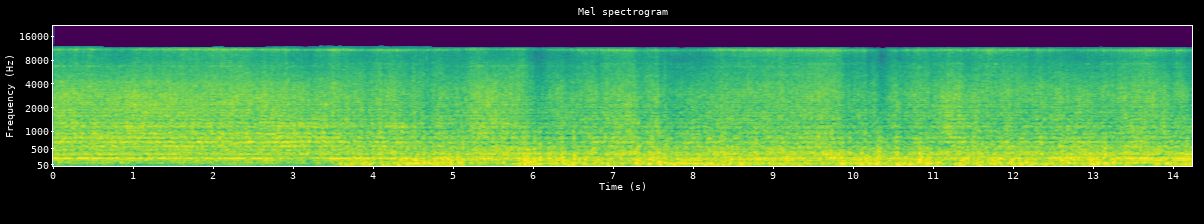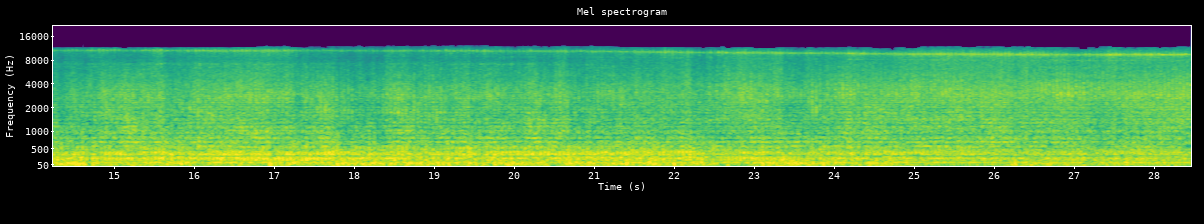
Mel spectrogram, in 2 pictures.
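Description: Sikorsky S-76 twin-turbine helicopter coming in to land: a loud, steady rotor beat with a high turbine whine. The low rotor sound grows much stronger about three to four seconds in as it nears the ground, then keeps going as it sits on its wheels with the rotors still turning.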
